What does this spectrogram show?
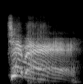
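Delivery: high cry of Timmy; high-pitched Timmy shout. Retold or imitated. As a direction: blurt it out like Timmy. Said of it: "and they're saying".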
